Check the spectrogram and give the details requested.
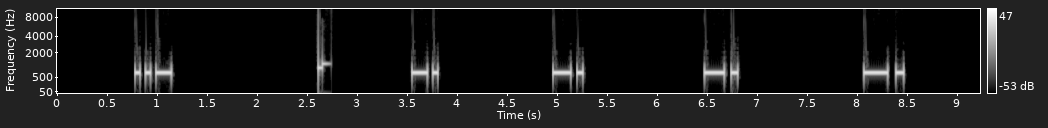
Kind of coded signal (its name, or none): Morse code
